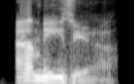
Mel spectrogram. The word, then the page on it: amnesia: British English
